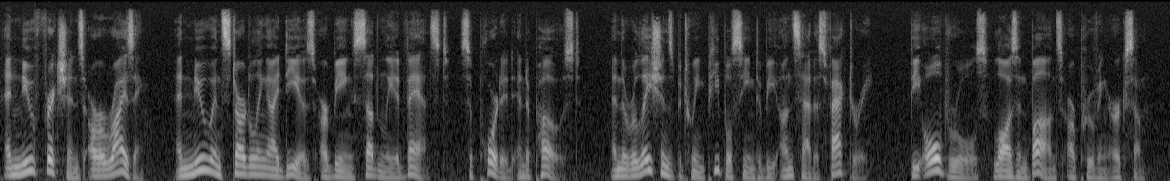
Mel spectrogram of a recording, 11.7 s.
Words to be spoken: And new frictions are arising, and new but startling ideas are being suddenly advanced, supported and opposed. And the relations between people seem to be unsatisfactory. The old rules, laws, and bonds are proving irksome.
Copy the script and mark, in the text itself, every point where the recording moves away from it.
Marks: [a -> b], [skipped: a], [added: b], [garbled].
And new frictions are arising, and new [but -> and] startling ideas are being suddenly advanced, supported and opposed. And the relations between people seem to be unsatisfactory. The old rules, laws, and bonds are proving irksome.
